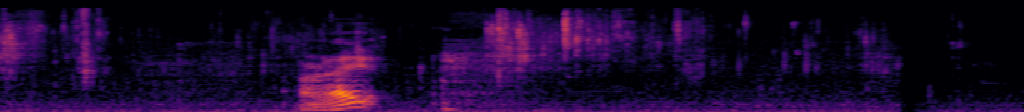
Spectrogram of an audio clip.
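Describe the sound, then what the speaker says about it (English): A whole lemon squeezed by hand over raw chicken for stew, one brief wet squirting burst near the start of the second half, with faint drips and kitchen background and a short spoken word in the clip. "now we squeeze the entire lemon out"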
